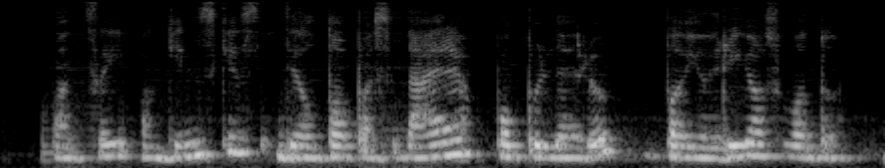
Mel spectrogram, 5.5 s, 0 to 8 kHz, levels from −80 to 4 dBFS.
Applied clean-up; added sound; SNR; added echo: neural separator model SepFormer DNS4.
